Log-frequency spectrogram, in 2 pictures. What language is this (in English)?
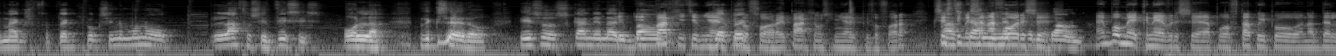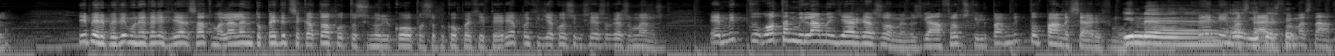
Greek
